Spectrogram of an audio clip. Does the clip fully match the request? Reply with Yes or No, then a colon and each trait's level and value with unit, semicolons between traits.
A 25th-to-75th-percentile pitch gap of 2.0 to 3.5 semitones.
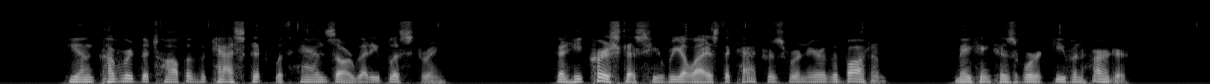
Yes: average, 2.7 semitones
